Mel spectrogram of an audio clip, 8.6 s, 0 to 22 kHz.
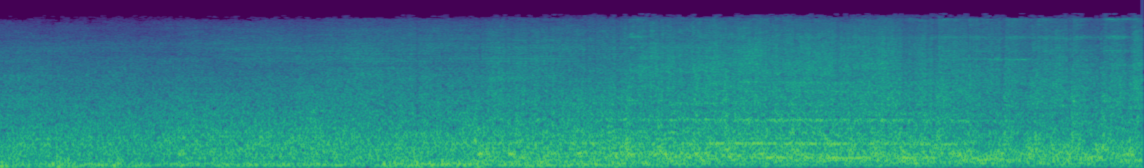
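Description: JR Freight EF210 electric locomotive hauling a container freight train past: a steady rumble of wheels on rail. It grows louder from about halfway through as the locomotive and the first container wagons go by.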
